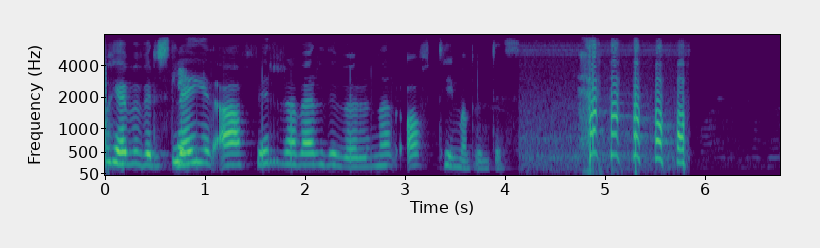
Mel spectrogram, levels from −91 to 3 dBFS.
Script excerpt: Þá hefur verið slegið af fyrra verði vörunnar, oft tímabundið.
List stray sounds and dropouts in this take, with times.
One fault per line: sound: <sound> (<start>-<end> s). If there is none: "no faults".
sound: laugh (4.7-5.8 s)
